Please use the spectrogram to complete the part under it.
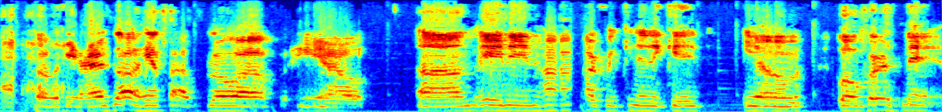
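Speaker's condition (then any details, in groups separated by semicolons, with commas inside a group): Cerebral palsy; no ambulance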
